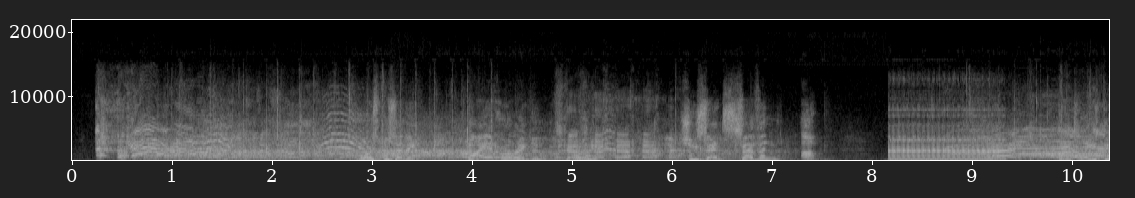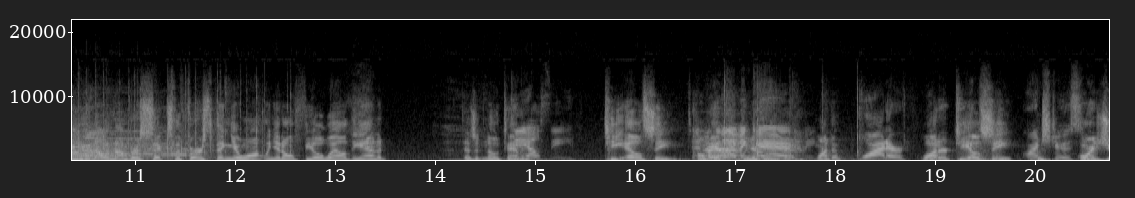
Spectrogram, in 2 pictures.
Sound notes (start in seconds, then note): 0.2 laughter; 8.1 buzzer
